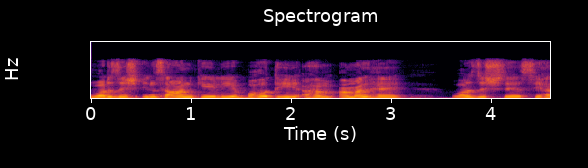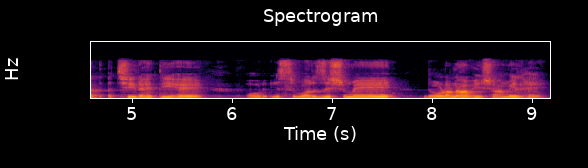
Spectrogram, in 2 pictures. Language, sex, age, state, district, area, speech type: Urdu, male, 30-45, Bihar, Purnia, rural, spontaneous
